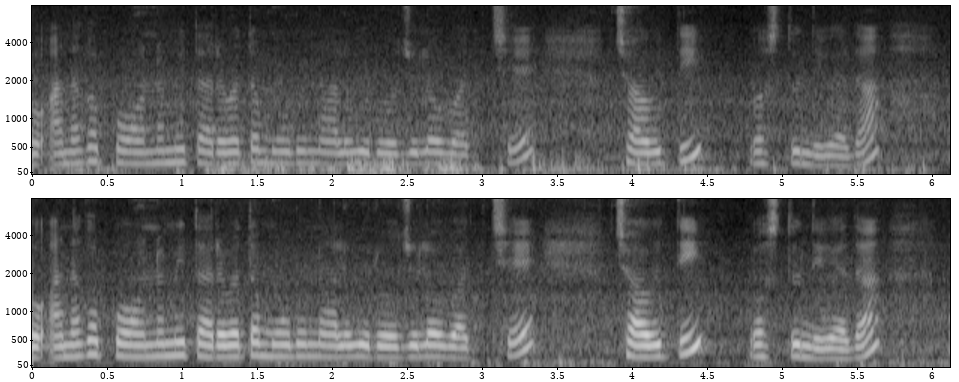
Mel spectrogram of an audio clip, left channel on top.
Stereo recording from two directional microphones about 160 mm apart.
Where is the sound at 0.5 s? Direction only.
10° right (ahead or behind).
